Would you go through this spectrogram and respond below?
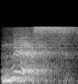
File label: Announcer; Ness; SSBM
